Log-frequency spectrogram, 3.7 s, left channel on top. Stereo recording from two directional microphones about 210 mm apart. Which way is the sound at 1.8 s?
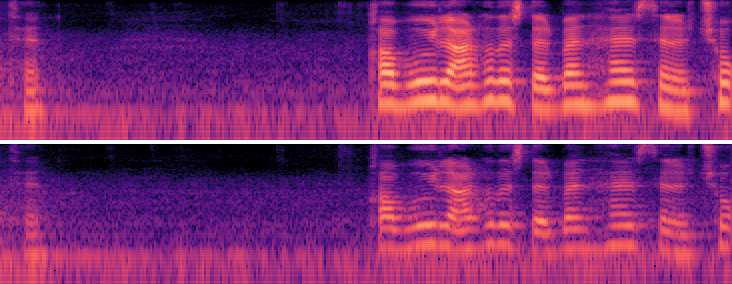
55° left (ahead or behind).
